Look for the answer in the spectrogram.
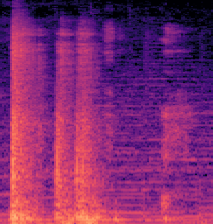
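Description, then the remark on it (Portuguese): A door is pushed shut with a few heavy thuds in quick succession, followed by a softer knock as it settles, with no voices. “Fecha aí a porta”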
